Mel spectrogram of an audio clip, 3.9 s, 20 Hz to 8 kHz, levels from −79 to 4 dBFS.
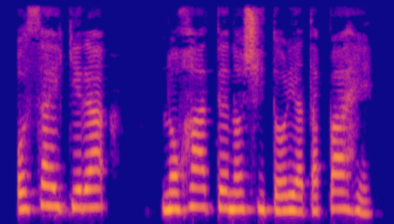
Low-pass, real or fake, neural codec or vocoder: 7.2 kHz; real; none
